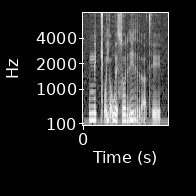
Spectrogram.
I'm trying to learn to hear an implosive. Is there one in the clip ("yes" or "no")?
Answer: no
